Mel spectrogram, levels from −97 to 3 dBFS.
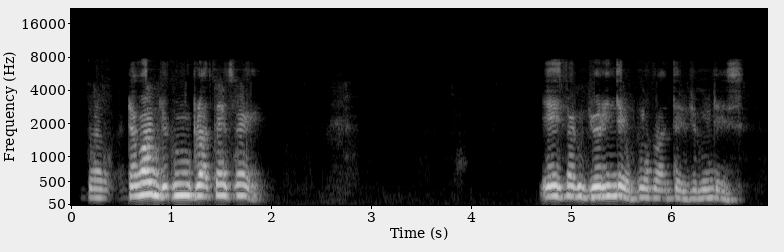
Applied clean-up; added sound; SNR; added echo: neural mask model DeepFilterNet 3.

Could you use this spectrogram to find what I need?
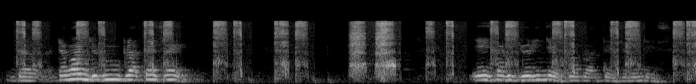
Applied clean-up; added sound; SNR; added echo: none; Writing; 3 dB; reverberation time 0.3 s.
